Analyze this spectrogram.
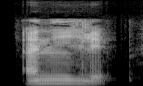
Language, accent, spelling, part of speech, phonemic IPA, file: French, France, annihiler, verb, /a.ni.i.le/, LL-Q150 (fra)-annihiler.wav
- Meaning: to annihilate (to reduce to nothing, to destroy, to eradicate)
